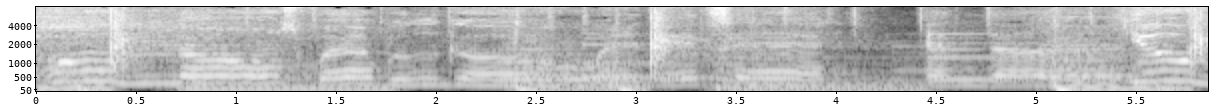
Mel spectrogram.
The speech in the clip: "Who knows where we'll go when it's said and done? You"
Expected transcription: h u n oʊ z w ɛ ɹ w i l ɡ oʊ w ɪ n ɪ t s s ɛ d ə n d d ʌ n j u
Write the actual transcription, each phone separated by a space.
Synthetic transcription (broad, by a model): h u n oʊ z w ɛ ɹ w i l ɡ oʊ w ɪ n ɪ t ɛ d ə n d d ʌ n j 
